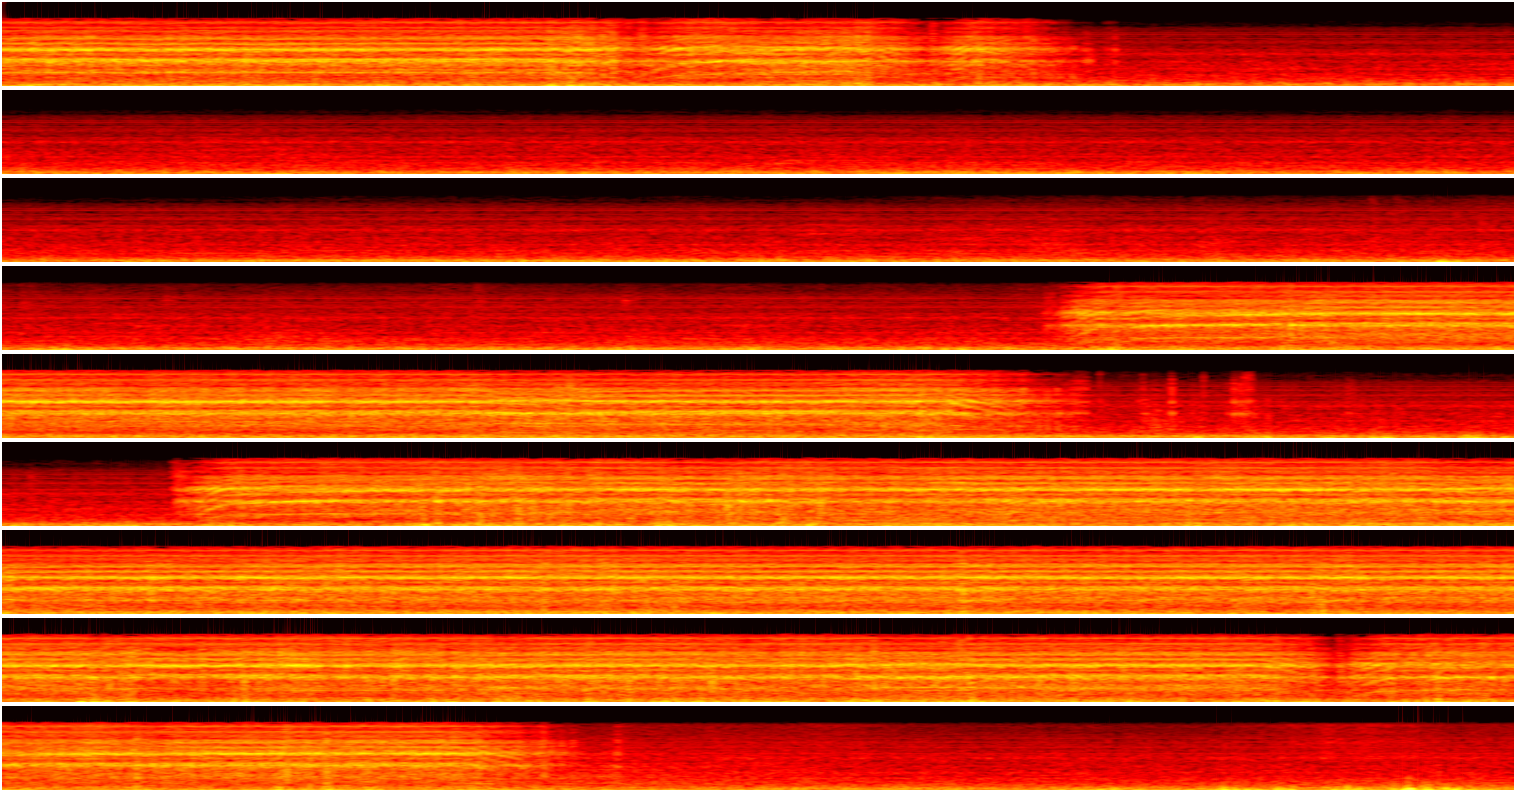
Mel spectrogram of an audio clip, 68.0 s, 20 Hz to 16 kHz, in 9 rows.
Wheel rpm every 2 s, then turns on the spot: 160, 140, 60, 0, 0, 0, 0, 0, 0, 0, 0, 0, 0, 0, 120, 160, 160, 100, 0, 70, 160, 160, 160, 160, 160, 160, 160, 160, 160, 130, 140, 90, 0, 0.
none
